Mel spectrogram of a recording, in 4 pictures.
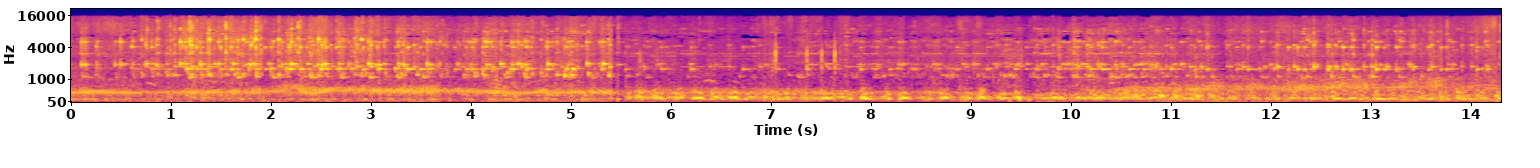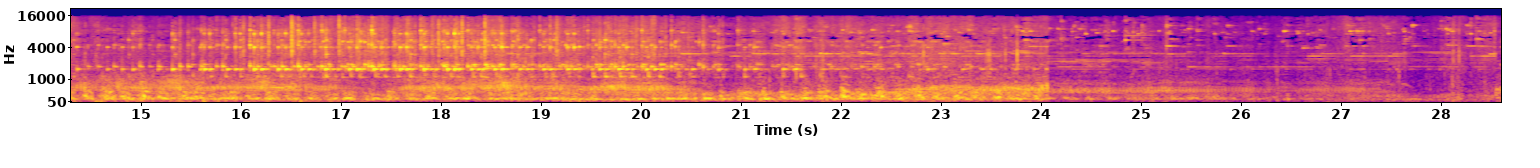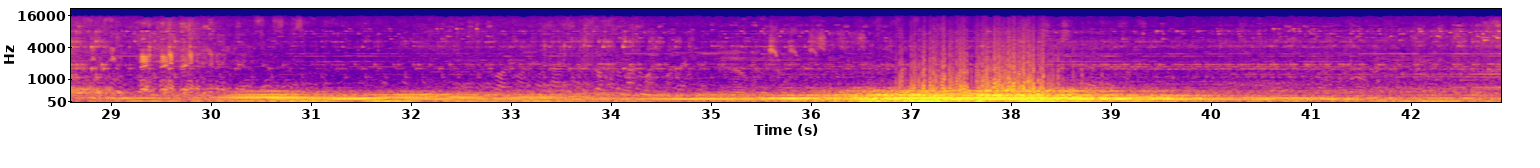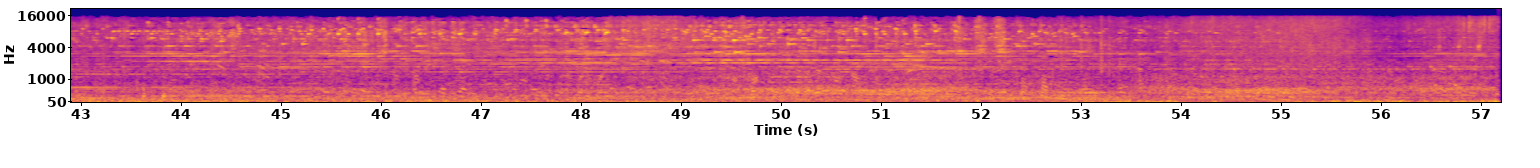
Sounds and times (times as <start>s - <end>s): Throbbing: 0.0s - 26.9s, 28.3s - 57.2s
Hum: 0.0s - 27.0s, 28.5s - 57.2s.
